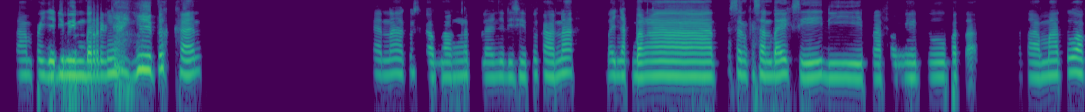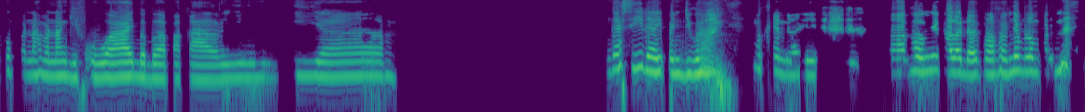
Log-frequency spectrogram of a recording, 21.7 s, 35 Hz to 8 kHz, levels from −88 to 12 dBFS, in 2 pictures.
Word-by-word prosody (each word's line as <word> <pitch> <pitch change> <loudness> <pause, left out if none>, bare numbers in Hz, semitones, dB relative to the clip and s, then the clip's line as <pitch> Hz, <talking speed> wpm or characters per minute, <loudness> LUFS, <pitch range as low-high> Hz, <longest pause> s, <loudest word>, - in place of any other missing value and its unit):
sampai 215 0 -7
jadi 205 +1 +4
member-nya, 210 +1 +4 0.2
gitu, 275 +1 +5
kan. 225 0 0 1.7
Karena 215 0 -7
aku 220 - -13
suka 200 -3 -7
banget 200 +2 -5
belanja 195 +1 -6
di 195 - -7
situ, 195 0 -7
karena 210 +2 -1 0.4
banyak 205 0 -3
banget 200 0 +3 0.2
kesan-kesan 210 -1 -3
baik 205 +2 +1
sih 195 +1 0
di 185 -1 -1
platform 180 0 -9
itu, 185 +1 -9
perta 200 +1 -9 0.4
pertama 195 +1 -3
tuh 245 - -1
aku 225 +2 -8
pernah 215 0 -5
menang 205 0 +1
giveaway, 190 +1 +4
beberapa 180 -1 0
kali. 170 0 -1 0.7
Iya. 200 -1 -3 2.8
Enggak 280 +4 +2
sih 300 +1 0
dari 250 -3 +7
penjualnya, 225 +2 +4 0.3
bukan 270 -2 -5
dari 210 0 -3 0.8
platformnya, 245 +3 +2
kalo 235 0 +6
dari 210 +1 +5
platformnya 230 +3 +3
belum 250 -1 +3
pernah. 245 +9 0
205 Hz, 120 wpm, -24 LUFS, 195-230 Hz, 2.8 s, dari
